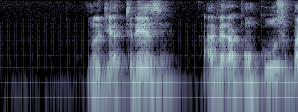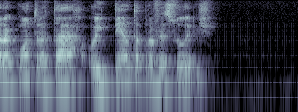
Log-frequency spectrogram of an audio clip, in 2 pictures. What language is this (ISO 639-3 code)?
por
